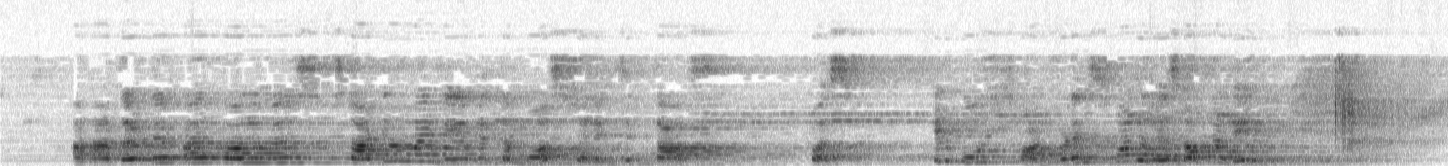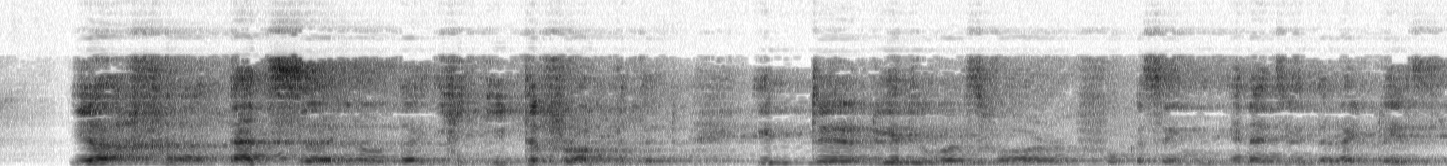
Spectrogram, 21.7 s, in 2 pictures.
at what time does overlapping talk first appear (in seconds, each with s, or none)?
none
